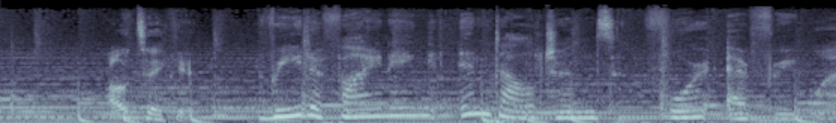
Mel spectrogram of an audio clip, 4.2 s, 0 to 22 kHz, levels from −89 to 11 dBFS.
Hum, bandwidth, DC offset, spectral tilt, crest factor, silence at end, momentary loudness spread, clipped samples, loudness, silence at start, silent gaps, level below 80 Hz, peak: none; 17.5 kHz; under 0.1%; -5.5 dB/octave; 14 dB; 0 s; 7 LU; under 0.1%; -17 LUFS; 0 s; none; -32 dBFS; -2 dBFS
